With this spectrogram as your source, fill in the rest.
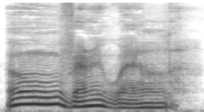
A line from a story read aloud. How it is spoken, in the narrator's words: the suited man said with a sigh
